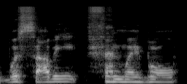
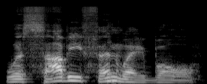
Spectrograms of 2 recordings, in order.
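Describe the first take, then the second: First: It is said in a flat, unexcited way. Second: It is said in a lively, excited way. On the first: The speaker calls it wrong. "Don't say it like that" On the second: The speaker calls it right. "Let's be excited"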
